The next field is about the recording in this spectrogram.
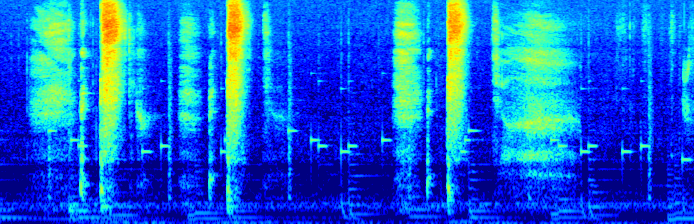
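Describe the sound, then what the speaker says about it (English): Several sharp sneezes burst out one after another, with short pauses between, alongside faint electronic beeping tones. "I need to sneeze again."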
